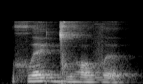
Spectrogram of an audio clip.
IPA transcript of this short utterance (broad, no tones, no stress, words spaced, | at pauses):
xʷɛy̯ ɡ͡ǀuɦɔu̯və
